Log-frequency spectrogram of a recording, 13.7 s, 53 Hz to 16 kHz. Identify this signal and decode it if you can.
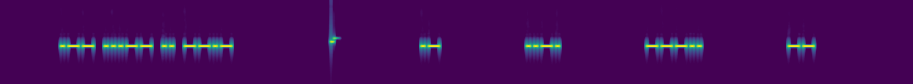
Morse code, heard as a keyed tone, about 23 wpm, spaced as for 10 wpm, 700 Hz. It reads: W3IQ AF8M
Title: USA Call Signs - 8x Character Spacing - 22wpm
